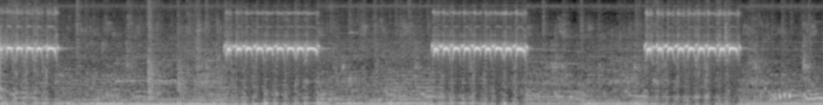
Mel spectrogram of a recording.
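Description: Racing pigeons return to their home loft after a training toss from Cabanatuan, with four loud bursts of wing flapping, each about a second long and close by, separated by quieter stretches of soft cooing and chirps.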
